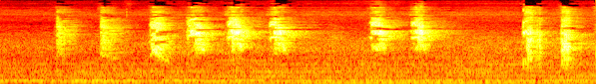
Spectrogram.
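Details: White-rumped shama, a master recording for training other birds: a series of harsh, scratchy notes given in uneven groups of two to four, about four per second, over a faint low background hum.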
